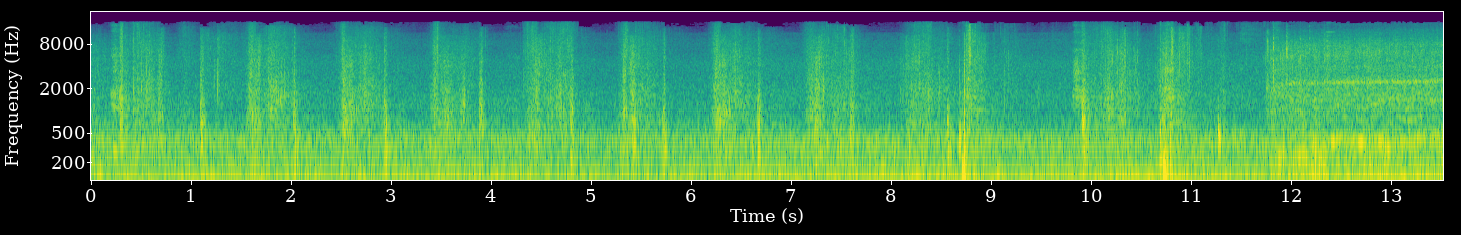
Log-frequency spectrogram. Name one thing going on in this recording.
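A rope rattles and hisses as something slides fast along it.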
